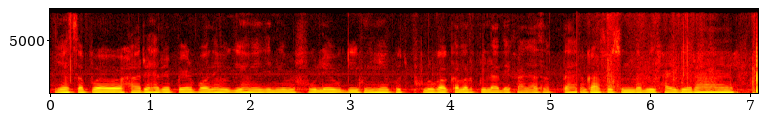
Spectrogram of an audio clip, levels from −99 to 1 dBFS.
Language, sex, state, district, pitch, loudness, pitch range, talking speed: Hindi, male, Uttar Pradesh, Budaun, 140 Hz, -32 LUFS, 140-145 Hz, 235 wpm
